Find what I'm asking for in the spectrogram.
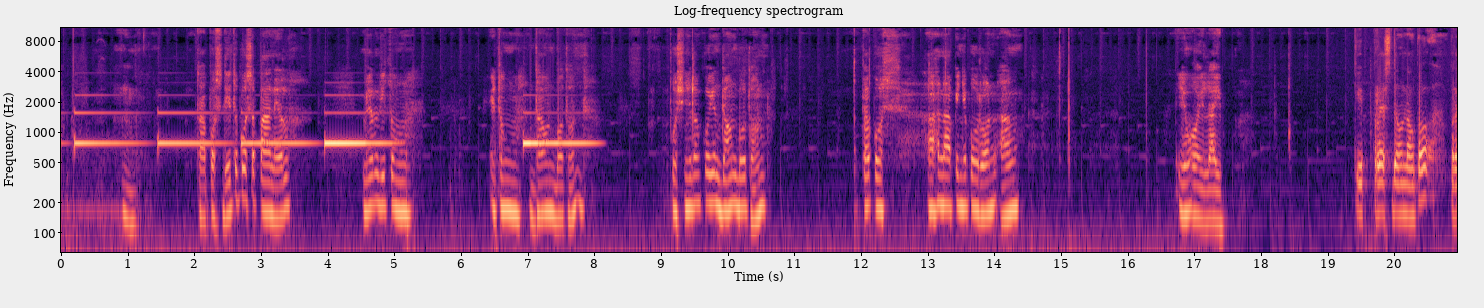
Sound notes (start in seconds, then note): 0.0 another beep; 0.0 beep; 0.0 continous beeping; 4.6 beeping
